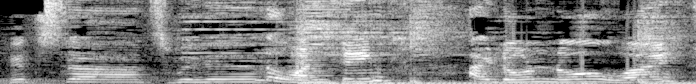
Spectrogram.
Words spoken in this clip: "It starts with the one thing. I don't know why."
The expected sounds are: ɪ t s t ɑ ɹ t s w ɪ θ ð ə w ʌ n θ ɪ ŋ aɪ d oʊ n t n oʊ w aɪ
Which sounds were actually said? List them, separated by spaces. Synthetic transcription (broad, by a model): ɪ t s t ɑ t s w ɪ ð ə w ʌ n t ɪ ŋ aɪ d oʊ n t n oʊ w aɪ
